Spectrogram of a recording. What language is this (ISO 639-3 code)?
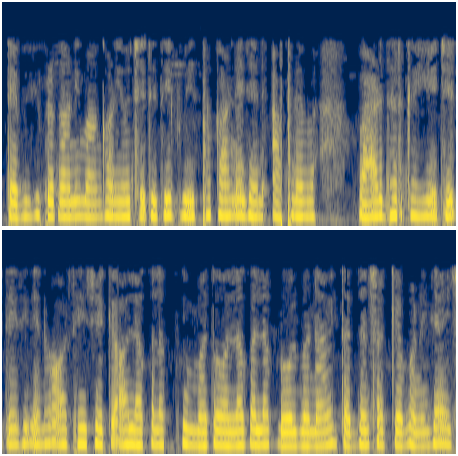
guj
